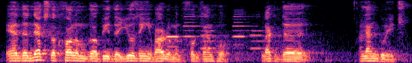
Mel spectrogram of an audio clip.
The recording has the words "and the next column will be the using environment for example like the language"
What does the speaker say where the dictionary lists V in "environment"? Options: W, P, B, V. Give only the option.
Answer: V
